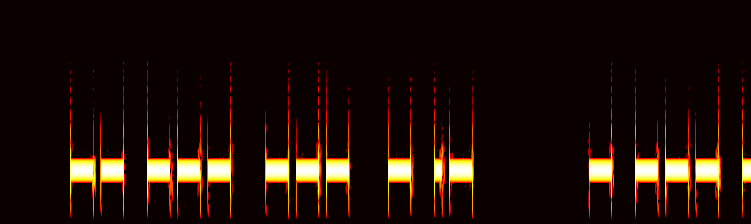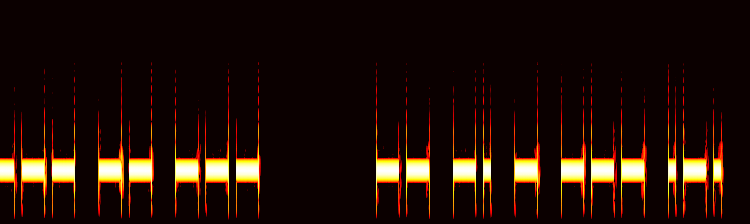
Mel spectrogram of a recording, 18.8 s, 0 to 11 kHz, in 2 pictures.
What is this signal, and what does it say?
Morse code, heard as a keyed tone, about 13 wpm, 800 Hz. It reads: MOOTA TOOMO MNTOR
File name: LEZIONI / 3 MWRO / 3 MWRO 12wpm 1730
